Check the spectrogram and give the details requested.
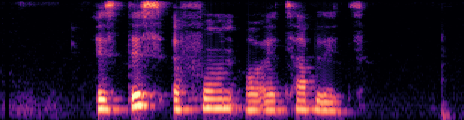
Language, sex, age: Icelandic, female, 20-29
